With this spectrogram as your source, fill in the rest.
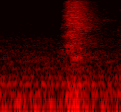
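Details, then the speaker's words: Person having a sneezing fit in the background during a podcast recording; sneezes heard off-mic. "having like a sneezing fit over here I don't know if you can hear her bless you"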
